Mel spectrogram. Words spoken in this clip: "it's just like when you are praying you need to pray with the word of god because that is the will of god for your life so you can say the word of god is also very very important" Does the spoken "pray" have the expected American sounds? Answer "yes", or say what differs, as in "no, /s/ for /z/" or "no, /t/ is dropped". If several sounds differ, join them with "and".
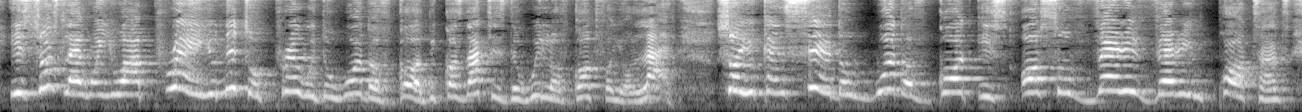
yes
